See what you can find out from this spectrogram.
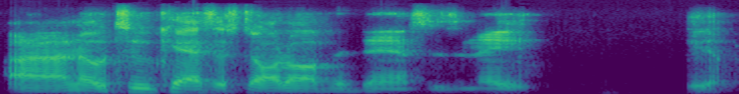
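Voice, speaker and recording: A man in his fifties hosting a casual interview, excitable and rambling, full of slang. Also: rumbling low, moderate pace. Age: 50s. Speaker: podcast host.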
